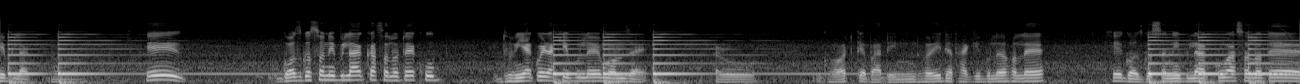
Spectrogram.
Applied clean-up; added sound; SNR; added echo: none; Piano; 2 dB; none.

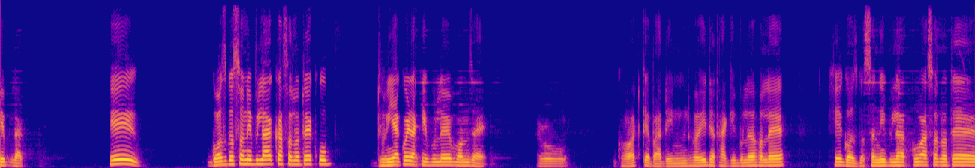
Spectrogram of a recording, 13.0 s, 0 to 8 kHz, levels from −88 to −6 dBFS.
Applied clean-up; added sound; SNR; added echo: neural mask model DeepFilterNet 3.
